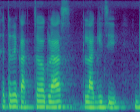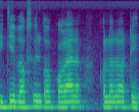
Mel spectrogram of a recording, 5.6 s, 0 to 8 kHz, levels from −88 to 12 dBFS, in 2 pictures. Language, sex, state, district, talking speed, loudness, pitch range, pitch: Odia, male, Odisha, Nuapada, 105 wpm, -15 LUFS, 140-150 Hz, 145 Hz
